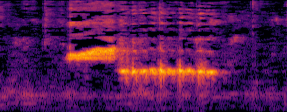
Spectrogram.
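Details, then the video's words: Red-rumped tepus singing as a training lure: one whistled phrase, a slightly rising note followed by a longer, lower, steady trembling whistle lasting about a second. "SUARA PANCINGAN BURUNG TEPUS TUNGGIR MERAH GACOR COCOK UNTUK MASTERAN"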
